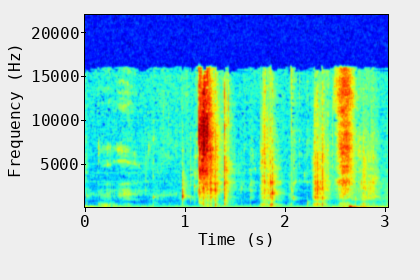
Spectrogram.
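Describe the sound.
Crunching of a spicy chip being bitten and chewed: a few sharp, crisp crunches at irregular moments over a quiet, faint background.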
